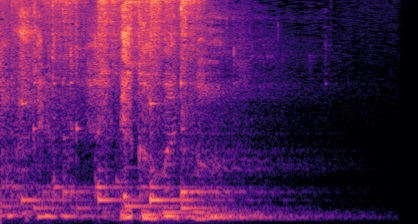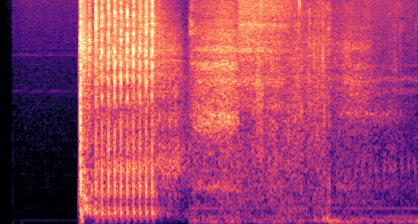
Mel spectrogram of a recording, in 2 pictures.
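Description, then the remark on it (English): Music fades into a brief silence, then a loud, sudden volley of gunshots fires in rapid succession for about a second in the middle of the night, followed by dense, sustained noise. “I woke up in the middle of the night to the sound of gunshots.”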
